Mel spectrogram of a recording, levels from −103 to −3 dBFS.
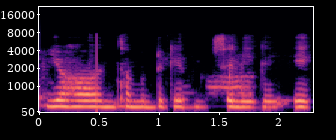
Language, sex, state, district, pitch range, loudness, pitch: Hindi, female, Uttarakhand, Uttarkashi, 220-230 Hz, -28 LUFS, 225 Hz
